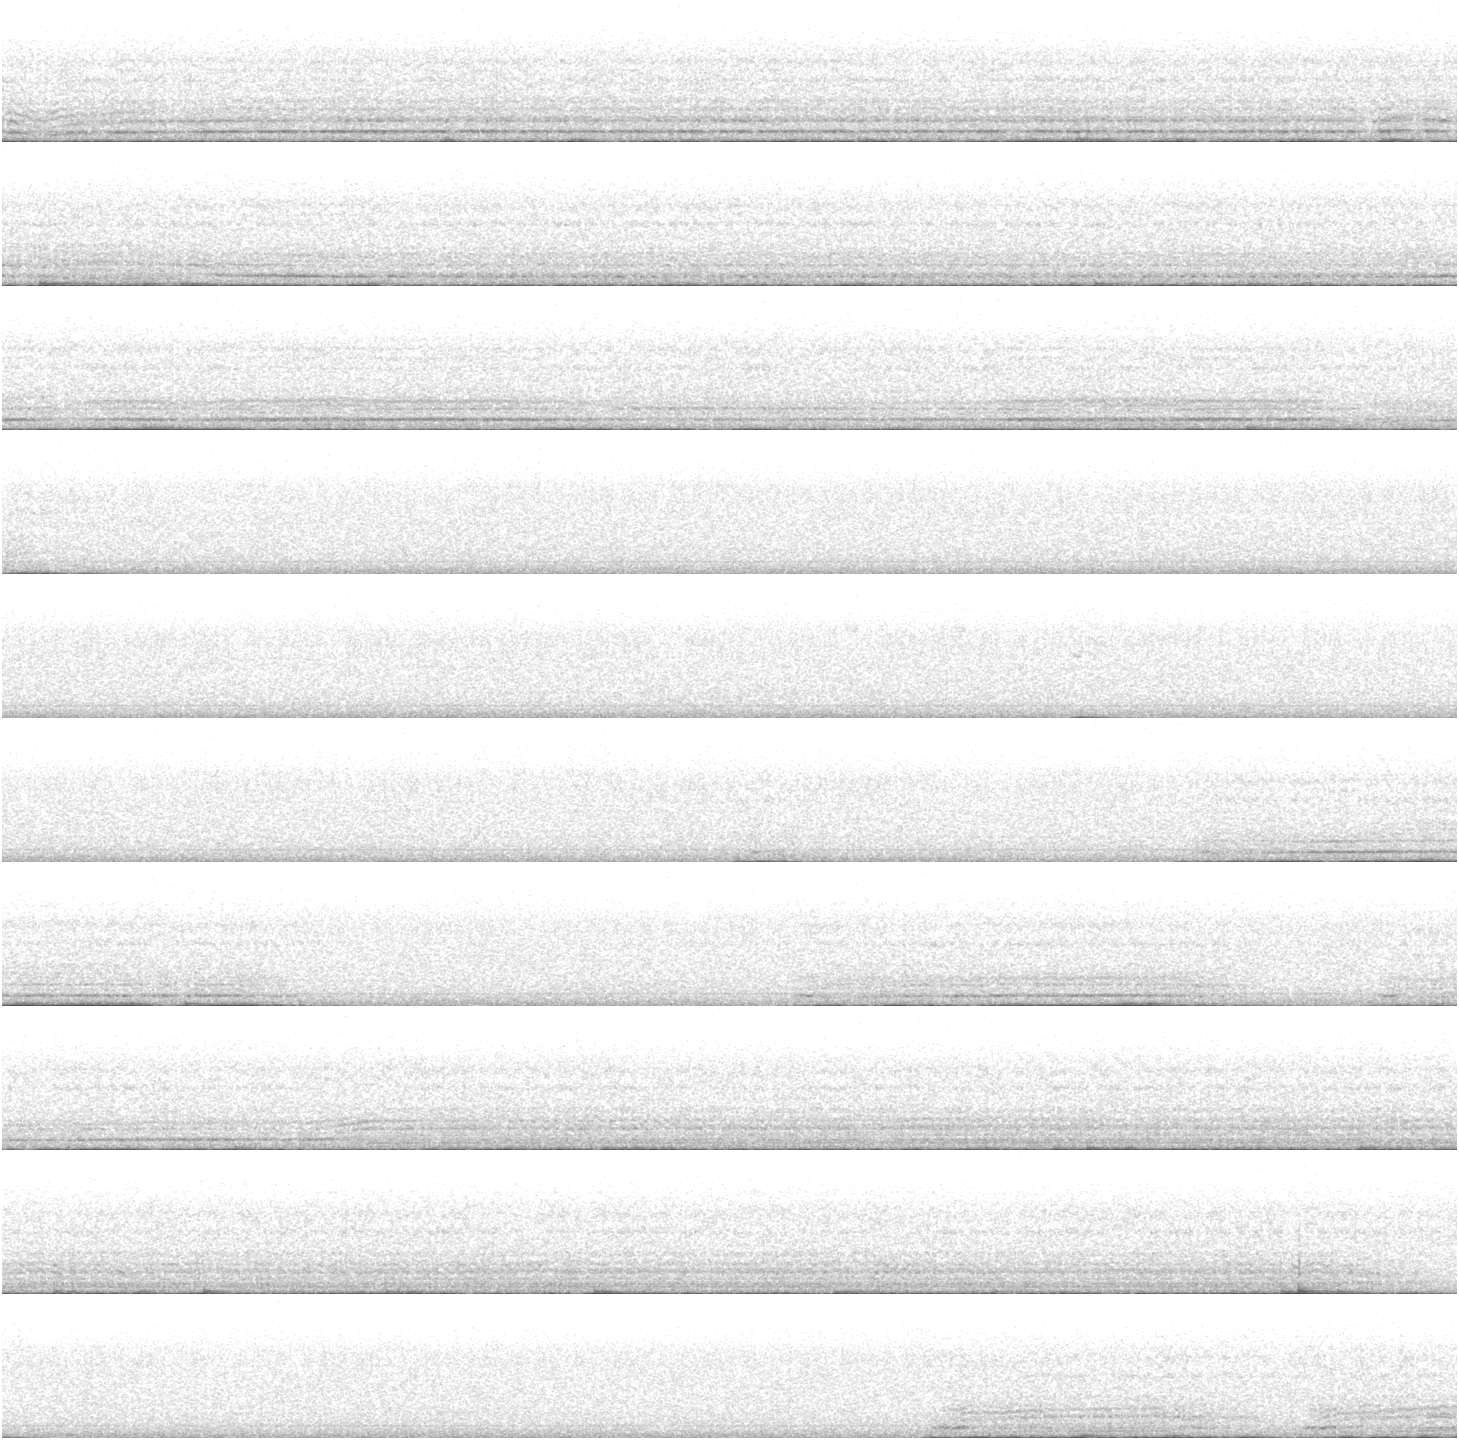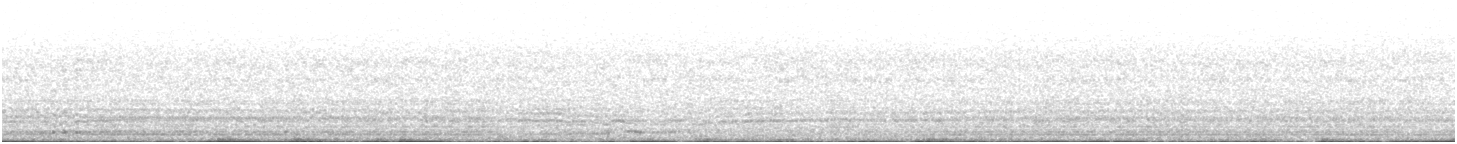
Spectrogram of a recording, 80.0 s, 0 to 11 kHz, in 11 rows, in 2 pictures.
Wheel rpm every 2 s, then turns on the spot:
200, 230, 230, 220, 140, 110, 110, 110, 110, 120, 100, 10, 0, 0, 0, 0, 0, 0, 0, 10, 20, 70, 60, 10, 80, 70, 140, 160, 160, 160, 160, 160, 100, 0, 0, 80, 130, 160, 150, 160.
none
